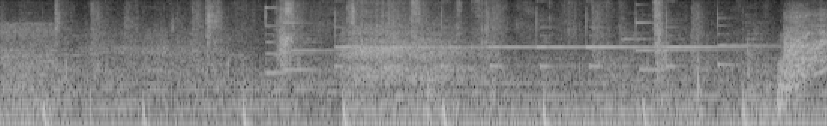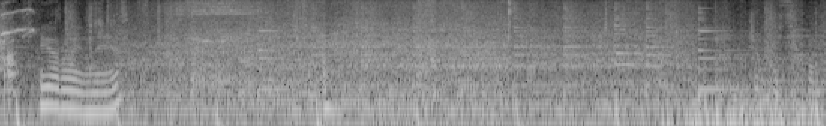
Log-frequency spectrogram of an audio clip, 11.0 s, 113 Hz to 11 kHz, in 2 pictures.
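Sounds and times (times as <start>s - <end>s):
background music with steady beat: 0.0s - 11.0s.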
